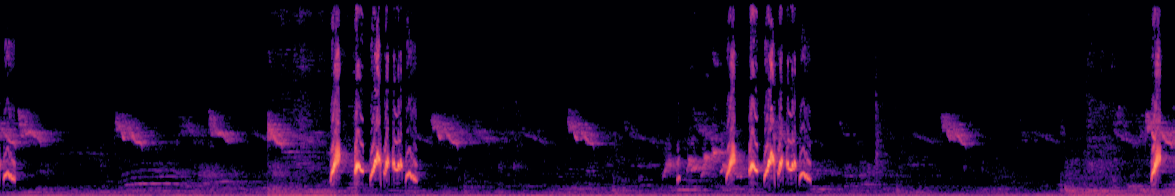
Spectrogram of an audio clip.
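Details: Contest-style song of a red-whiskered bulbul, meant to rouse birds to sing. Crisp, rollicking bursts of five or so notes come every four seconds, with faint high slurred whistles and a low background drone between them.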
